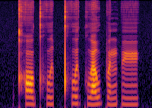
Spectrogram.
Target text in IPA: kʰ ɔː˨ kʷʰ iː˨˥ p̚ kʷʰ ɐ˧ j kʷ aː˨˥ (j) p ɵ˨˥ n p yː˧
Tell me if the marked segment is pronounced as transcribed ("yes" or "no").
no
